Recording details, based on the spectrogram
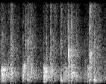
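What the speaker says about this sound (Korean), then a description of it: "박수" A crowd claps in a health lecture hall, a burst of close, loud handclaps falling into a rough rhythmic beat, about six strong pulses in quick succession.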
